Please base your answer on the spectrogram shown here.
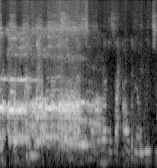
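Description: A rooster crows once, a loud and near drawn-out call that trails off, followed by faint scattered noises.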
